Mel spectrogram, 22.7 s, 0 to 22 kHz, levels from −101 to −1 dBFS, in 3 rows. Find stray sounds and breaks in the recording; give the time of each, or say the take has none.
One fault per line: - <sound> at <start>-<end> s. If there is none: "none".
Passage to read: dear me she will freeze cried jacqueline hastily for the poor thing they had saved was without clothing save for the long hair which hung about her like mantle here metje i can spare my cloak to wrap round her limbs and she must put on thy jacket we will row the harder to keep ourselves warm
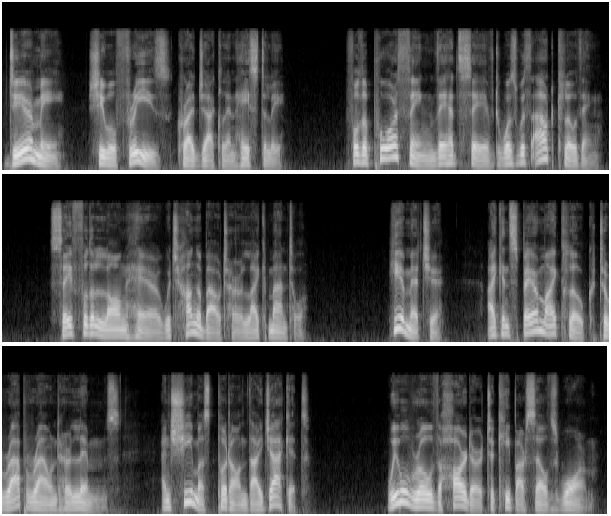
none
